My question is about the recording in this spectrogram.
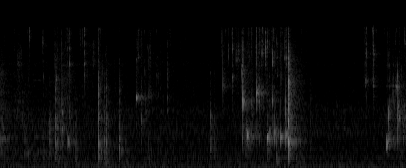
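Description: Water dripping and splashing as a wet carbon block filter cartridge is pulled out of its water-filled plastic filter housing, in scattered short drips and clicks that come thickest from about three and a half to four and a half seconds in. A sharp knock at the very start.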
